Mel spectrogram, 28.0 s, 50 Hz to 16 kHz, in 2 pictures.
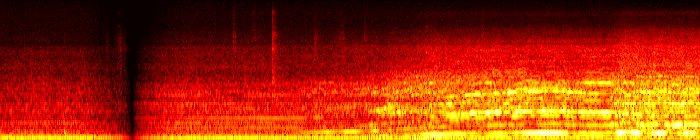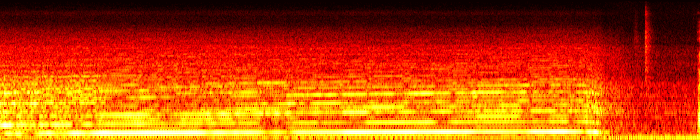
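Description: Arctic Cat 800 two-stroke twin snowmobile engine on a dyno pull: it runs at low speed, revs up over a few seconds, then holds a high, slowly rising pitch for about fifteen seconds under load before dropping back sharply near the end.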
